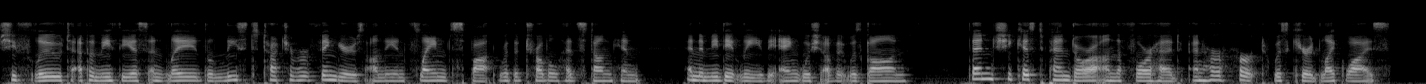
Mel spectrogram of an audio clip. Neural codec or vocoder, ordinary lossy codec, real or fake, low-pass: none; MP3, 64 kbps; real; 7.2 kHz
